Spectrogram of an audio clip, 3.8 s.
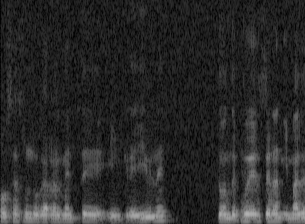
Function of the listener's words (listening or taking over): listening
